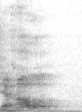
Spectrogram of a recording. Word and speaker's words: Yahweh: So, you know, the proper way to say it is Yahweh and Yahweh Shai. Okay? That's the proper way to say it. Yahweh and Yahweh Shai.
